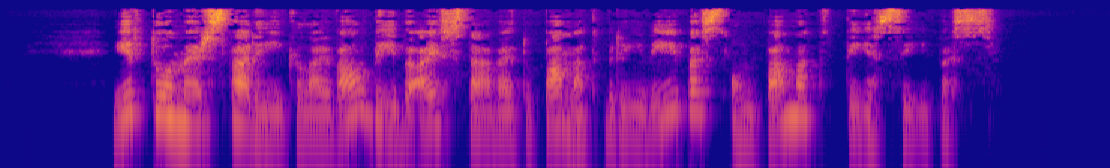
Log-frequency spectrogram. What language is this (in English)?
Latvian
